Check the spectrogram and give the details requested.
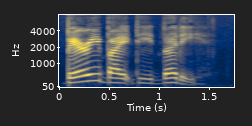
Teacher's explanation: denasalizing your voice for a moment, which means turning the nasals into the other consonants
